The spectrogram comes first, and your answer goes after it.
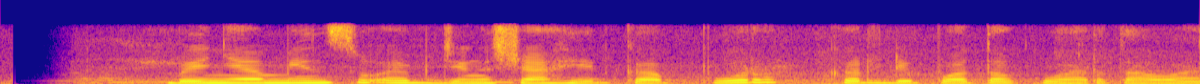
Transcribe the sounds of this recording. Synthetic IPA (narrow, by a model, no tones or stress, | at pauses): bɛɲaminsuɛp̚d͡ʒɨŋʃaɦit̪̚kapurkɨrdipɔt̪ɔkwart̪awan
